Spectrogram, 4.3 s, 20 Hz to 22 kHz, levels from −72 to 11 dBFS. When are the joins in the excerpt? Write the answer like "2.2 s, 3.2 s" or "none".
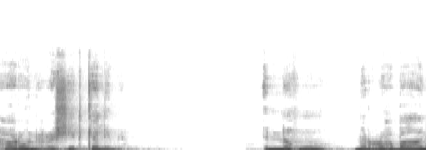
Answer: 2.5 s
